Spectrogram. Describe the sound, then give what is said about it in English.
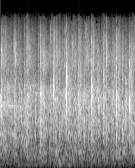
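Audience applause welcoming a guest speaker at an evening church event, a steady, moderately loud patter of many hands clapping throughout, with occasional sharper claps standing out. “Put your hands together, please.”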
